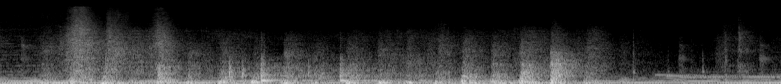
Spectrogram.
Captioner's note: running steps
